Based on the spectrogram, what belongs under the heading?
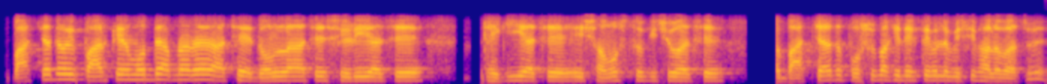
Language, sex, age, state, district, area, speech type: Bengali, male, 30-45, West Bengal, Purulia, urban, conversation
